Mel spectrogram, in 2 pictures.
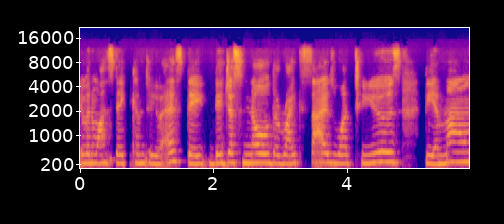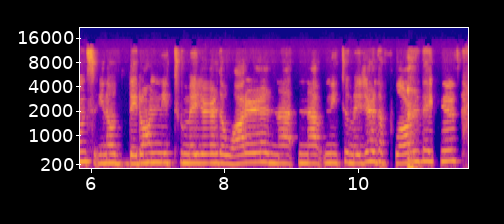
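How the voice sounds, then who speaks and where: In a dark, mellow tone, a woman speaks at a high pitch in a flat monotone, going fairly slowly with hardly any pauses. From Ethiopia. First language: Afan Oromo. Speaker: early math program trainer. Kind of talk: panel discussion. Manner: halting, many fillers.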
